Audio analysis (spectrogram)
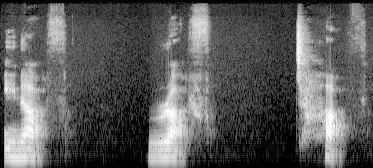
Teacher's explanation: you might hear that uh uh as in mustard plus the f consonant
